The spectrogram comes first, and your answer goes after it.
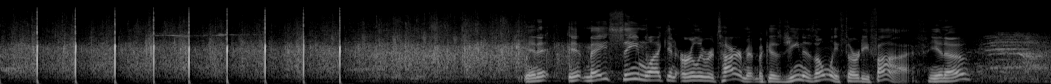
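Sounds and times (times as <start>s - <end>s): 
audience applause: 0.0s - 6.5s
speech: 5.2s - 10.1s.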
